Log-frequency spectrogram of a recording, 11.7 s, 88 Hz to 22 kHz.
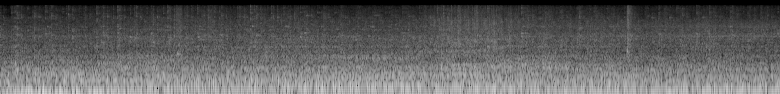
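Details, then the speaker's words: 1952 Ford F1 flathead pickup, unrun from 2007 until restarted about a week ago, heard while walking around to listen at the back. A low, steady idle with an even rumble and no knocks or misses. Healthy, normal idle. "i know super cool motor flathead just a pair away let's go take a listen back here"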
